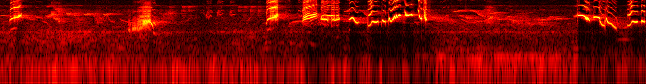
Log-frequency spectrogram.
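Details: Oriental magpie-robin replying insistently and unloading its repertoire of learned songs: rapid runs of clear, sharp, high whistles and warbled trills packed into dense bursts, with an early harsh rasp and short pauses between phrases.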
